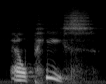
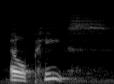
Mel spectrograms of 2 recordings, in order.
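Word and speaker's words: ἐλπίς: It is pronounced elpis. Let's say it. Elpis.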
